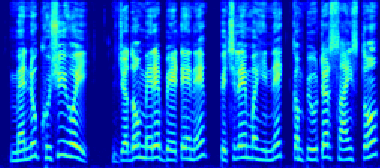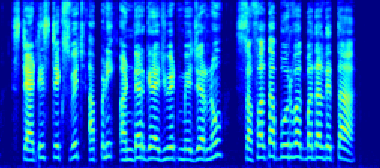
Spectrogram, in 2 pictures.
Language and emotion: Punjabi, happy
